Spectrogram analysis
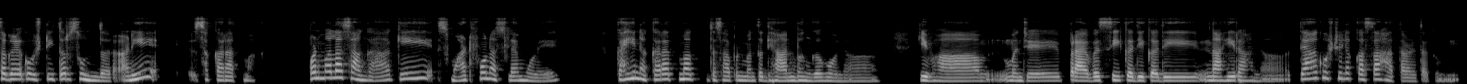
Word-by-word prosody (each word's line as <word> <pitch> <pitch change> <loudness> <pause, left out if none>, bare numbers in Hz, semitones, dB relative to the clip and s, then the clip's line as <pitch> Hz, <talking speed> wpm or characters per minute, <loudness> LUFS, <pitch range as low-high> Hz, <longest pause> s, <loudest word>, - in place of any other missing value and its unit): सगळ्या 245 -2 +3
गोष्टी 240 -1 0
तर 250 - +3
सुंदर 185 -9 +2
आणि 260 - +3 0.5
सकारात्मक. 190 -3 -4 0.6
पण 285 +1 +4
मला 300 +2 +4
सांगा, 205 - 0
की 275 +4 0
स्मार्टफोन 205 +8 -1
असल्यामुळे, 190 -6 -2 0.6
काही 245 +5 +4
नकारात्मक 245 +1 +2
जसं 195 0 -2
आपण 190 0 -2
म्हणतो 180 0 -1
ध्यानभंग 175 0 +1
होणं 155 -2 -7 0.4
किंवा 175 -4 +2 0.6
म्हणजे 175 -2 0 0.3
प्रायव्हसी 180 +2 +4
कधी-कधी 170 0 +2
नाही 180 0 +4
राहणं, 170 +1 -5 0.2
त्या 255 +2 +3
गोष्टीला 275 -2 -2
कसं 235 0 +1
हाताळता 155 -5 -6
तुम्ही? 210 0 -11
190 Hz, 125 wpm, -28 LUFS, 175-245 Hz, 0.6 s, पण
